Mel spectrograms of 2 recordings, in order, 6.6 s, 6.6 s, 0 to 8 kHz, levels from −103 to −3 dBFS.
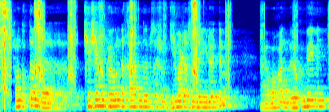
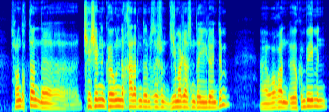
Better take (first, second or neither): second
